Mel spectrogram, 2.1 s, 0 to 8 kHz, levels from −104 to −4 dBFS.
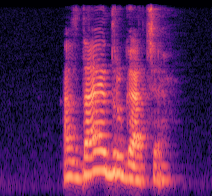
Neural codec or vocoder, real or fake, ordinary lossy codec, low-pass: none; real; none; 7.2 kHz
